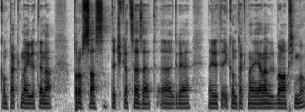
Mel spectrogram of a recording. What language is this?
Czech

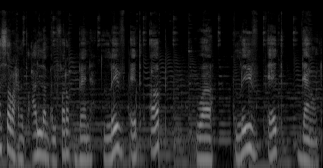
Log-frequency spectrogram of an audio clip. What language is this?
Arabic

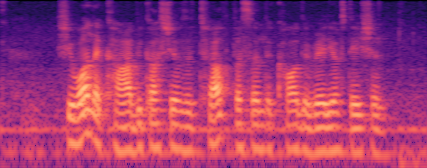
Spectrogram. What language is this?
English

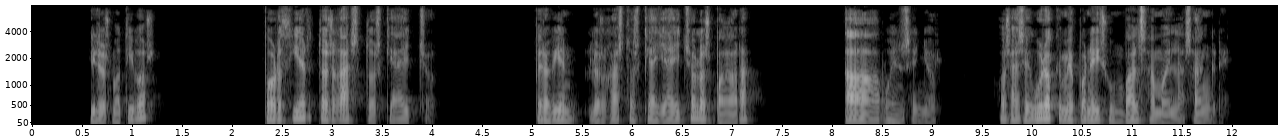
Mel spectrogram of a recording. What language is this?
Spanish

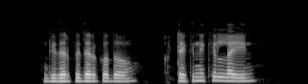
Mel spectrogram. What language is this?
Santali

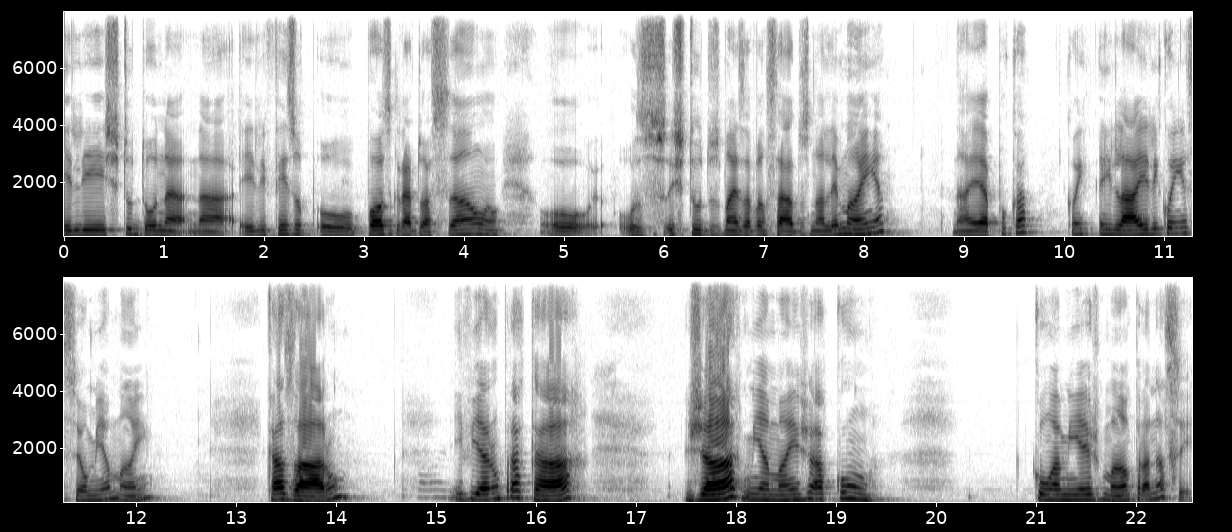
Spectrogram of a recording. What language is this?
Portuguese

